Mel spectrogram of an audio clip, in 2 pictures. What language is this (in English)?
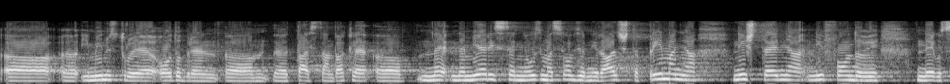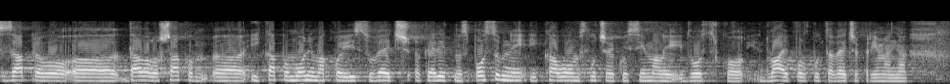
Croatian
